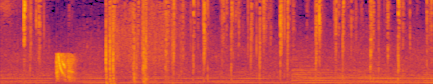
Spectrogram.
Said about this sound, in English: Unaware of the ironic implications of his own double cross, Stefano, in Bryan's resculpted body, smugly walks the crowded streets until suddenly a silenced rifle spits death.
